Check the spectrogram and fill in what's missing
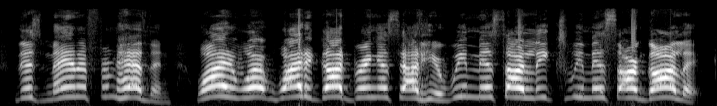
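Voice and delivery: mock the grumbling people in the desert; whining Israelites. Preacher mocks Israelites grumbling in the wilderness, whining.

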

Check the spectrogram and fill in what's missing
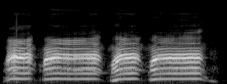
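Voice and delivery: playful car horn imitation for the congregation; imitated car horn. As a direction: honk it out like a station wagon horn. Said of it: "blowing the horn".

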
